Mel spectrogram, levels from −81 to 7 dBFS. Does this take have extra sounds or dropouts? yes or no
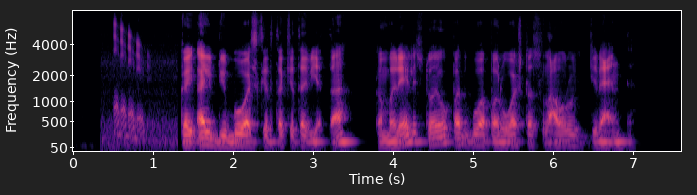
yes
